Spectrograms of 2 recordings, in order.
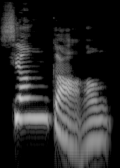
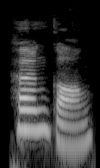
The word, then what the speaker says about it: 香港: In Standard Mandarin, the name is pronounced 香港, so we would normally expect to see it on the map as 香港.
